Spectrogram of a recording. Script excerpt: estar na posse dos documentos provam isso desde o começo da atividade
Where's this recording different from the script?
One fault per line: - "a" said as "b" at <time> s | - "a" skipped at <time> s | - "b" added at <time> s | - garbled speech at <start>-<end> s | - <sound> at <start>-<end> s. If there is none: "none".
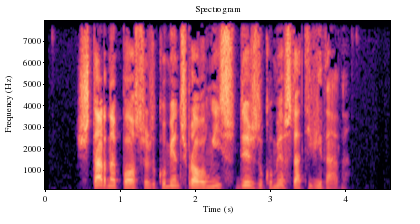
none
